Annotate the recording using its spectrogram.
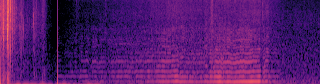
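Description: A fly buzzing close by for about four seconds, a steady hum that wavers slightly in pitch, preceded by a sharp click about a second in.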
